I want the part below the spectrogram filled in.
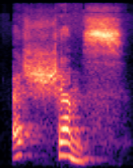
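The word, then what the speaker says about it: الشمس: by a sun letter a shems ashems notice how the sun letter is doubled and how the l sound is lost now let's take a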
